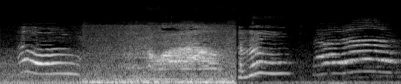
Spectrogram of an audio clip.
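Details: Pet cat meowing indoors: a rising-falling harmonic meow, a stretch of speech and noise, then a longer wavering meow, with a person saying hello nearby.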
